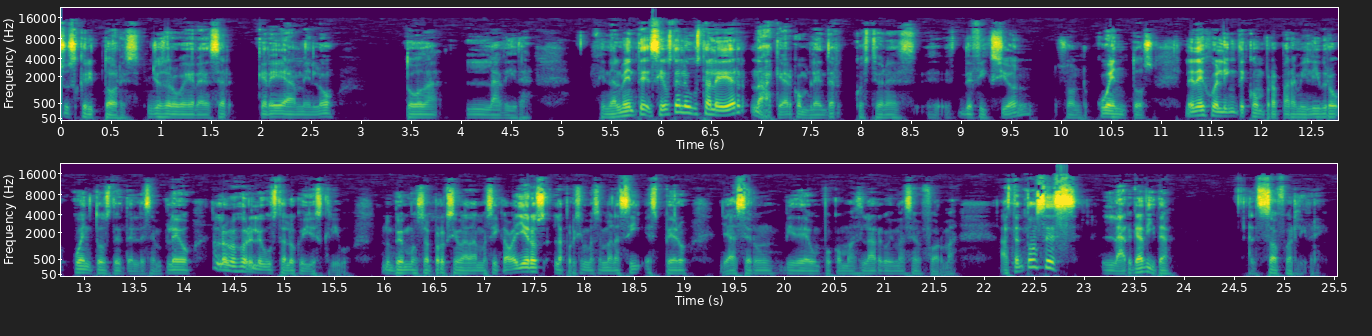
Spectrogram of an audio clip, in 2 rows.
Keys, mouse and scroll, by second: 5.4-7.0 middle drag, 7.0-8.2 middle drag, 8.3 middle click, 10.8 middle click, 14.8-15.7 middle drag.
